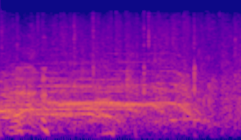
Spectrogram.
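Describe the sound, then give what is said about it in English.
A crowd breaks into steady applause, with dense clapping mixed with cheers and what sounds like a whistle, loud, fading slightly toward the end. “By the way, how about a round of applause for estuary, right?”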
